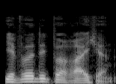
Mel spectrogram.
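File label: "bereichern", German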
